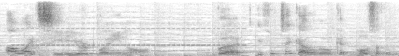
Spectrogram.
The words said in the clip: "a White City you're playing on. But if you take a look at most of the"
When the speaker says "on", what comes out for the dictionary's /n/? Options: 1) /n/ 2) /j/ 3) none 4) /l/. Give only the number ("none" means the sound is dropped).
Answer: 4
